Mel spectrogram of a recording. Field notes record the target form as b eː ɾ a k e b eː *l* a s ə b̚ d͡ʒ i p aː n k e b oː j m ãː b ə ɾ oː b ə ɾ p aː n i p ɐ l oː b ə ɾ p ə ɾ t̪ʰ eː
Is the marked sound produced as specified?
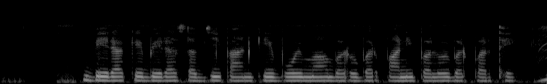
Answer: no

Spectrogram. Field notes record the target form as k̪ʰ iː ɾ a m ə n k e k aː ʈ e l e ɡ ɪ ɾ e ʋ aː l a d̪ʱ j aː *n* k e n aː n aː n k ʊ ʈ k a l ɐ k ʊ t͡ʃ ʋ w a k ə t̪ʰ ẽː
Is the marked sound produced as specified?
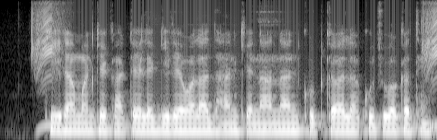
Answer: yes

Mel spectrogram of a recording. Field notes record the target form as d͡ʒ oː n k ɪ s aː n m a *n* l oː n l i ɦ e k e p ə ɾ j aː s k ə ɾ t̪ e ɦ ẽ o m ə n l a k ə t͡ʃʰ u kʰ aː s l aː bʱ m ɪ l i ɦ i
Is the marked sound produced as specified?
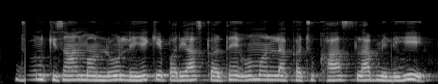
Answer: yes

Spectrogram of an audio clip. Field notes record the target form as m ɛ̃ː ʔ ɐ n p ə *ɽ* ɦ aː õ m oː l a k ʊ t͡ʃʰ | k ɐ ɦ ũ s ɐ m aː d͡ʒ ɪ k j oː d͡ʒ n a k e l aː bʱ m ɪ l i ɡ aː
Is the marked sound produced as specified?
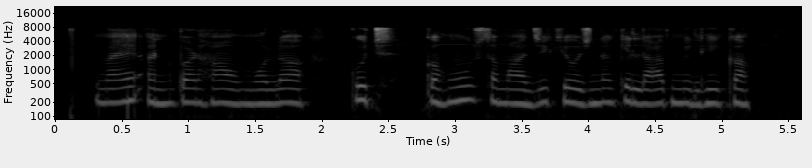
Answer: yes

